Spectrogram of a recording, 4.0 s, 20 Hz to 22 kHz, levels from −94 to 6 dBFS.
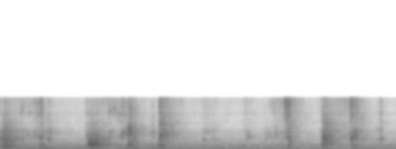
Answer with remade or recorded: remade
